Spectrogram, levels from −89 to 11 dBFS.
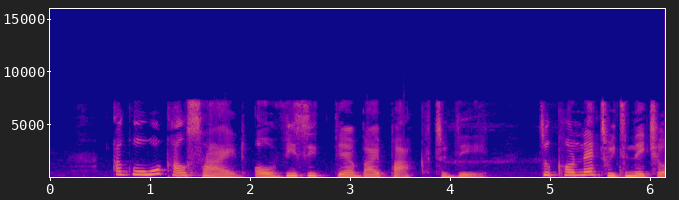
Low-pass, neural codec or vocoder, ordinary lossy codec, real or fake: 7.2 kHz; none; AAC, 48 kbps; real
